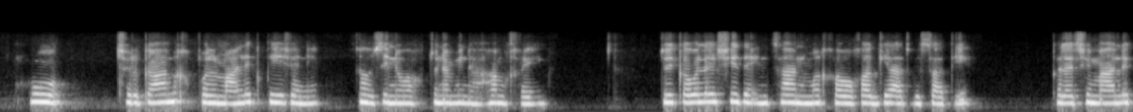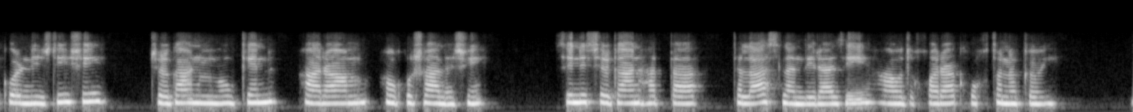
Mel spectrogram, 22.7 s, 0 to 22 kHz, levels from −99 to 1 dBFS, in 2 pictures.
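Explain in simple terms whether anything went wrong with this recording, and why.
Nothing went wrong here.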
